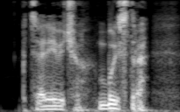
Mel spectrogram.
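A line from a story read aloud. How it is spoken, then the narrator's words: Rasping. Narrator (Russian): прохрипел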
